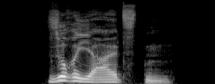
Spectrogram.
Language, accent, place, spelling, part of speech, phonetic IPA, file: German, Germany, Berlin, surrealsten, adjective, [ˈzʊʁeˌaːlstn̩], De-surrealsten.ogg
- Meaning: 1. superlative degree of surreal 2. inflection of surreal: strong genitive masculine/neuter singular superlative degree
